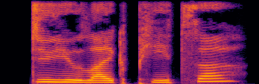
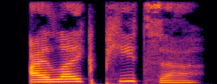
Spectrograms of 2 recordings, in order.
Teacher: when you ask a yes or no question in English, your voice often goes up at the end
